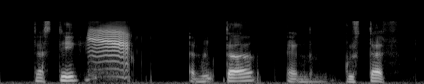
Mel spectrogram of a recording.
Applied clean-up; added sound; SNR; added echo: neural diffusion model UNIVERSE++.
